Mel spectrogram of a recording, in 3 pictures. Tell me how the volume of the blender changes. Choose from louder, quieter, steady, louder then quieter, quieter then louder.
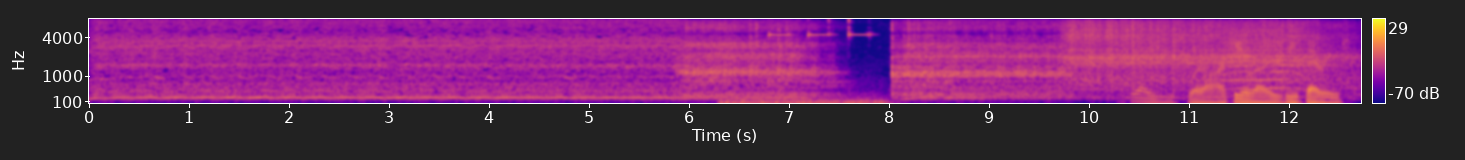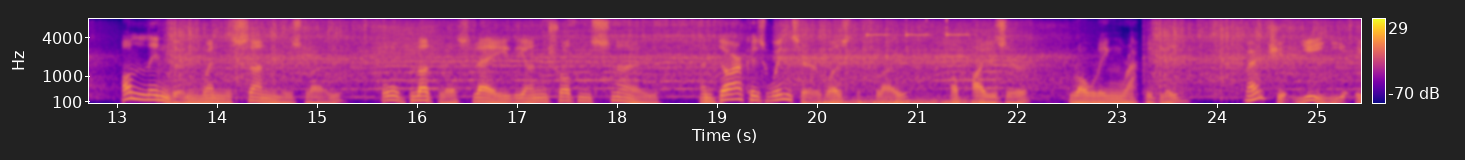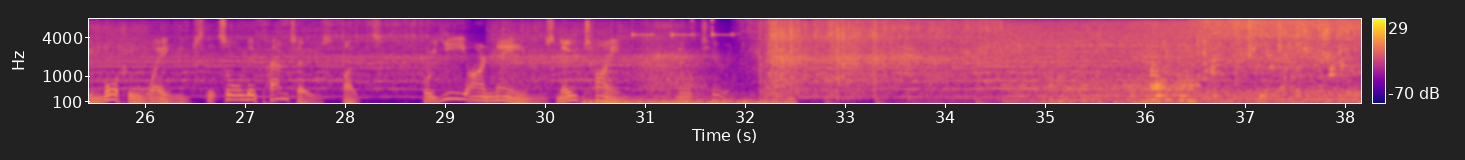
louder.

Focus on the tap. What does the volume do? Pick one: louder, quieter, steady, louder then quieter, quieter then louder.
louder.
